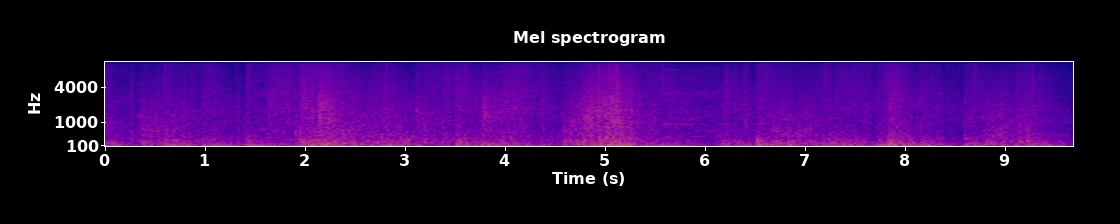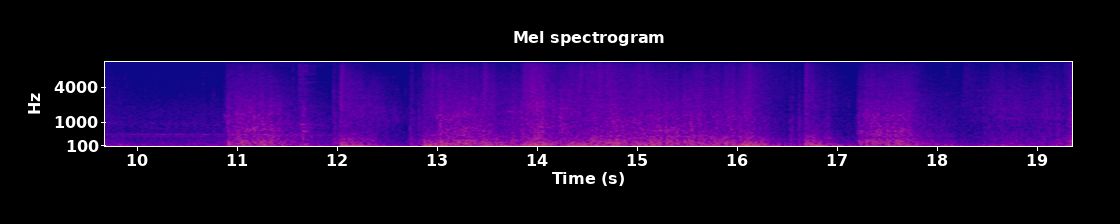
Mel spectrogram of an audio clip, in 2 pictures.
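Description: Rapid, overlapping booms and blasts go off continuously in Path of Exile, with a short lull midway before the explosions resume, layered with clattering game effects.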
